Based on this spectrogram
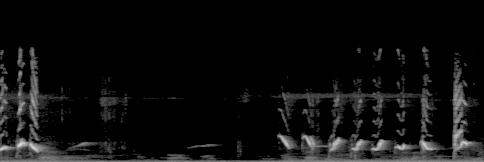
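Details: Greater green leafbird kept in captivity and used as a lure, gives a loud whistle, a long near-silent gap, then a rapid series of sharp descending whistled notes.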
